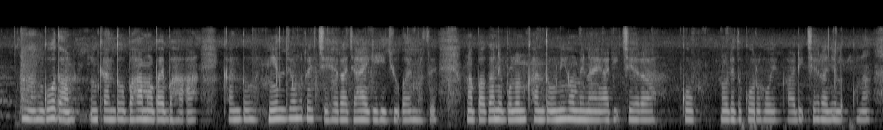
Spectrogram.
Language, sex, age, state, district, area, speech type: Santali, female, 18-30, Jharkhand, Seraikela Kharsawan, rural, spontaneous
